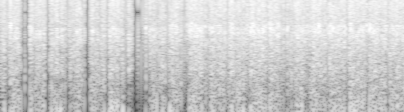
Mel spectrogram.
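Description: Near silence: digital silence with no audible sound.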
